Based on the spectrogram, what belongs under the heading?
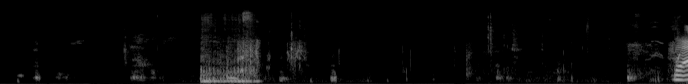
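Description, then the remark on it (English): A cat makes harsh noises: one loud rasping burst, scattered quieter snuffly sounds, then a rising, strained yowl at the end. “That's cat.”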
